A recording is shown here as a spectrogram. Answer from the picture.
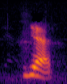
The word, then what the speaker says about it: Elisha: Michael, you are Elisha versus Elisha. Is that correct? – Yes. – Elisha. All right, that's how the name is pronounced biblically, Elisha.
